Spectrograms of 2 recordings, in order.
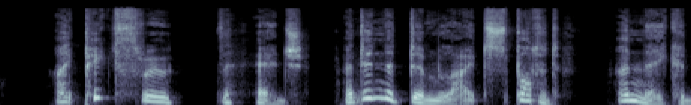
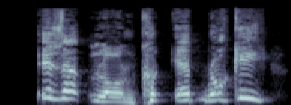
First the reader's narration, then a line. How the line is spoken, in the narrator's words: shouted Wilma from the study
